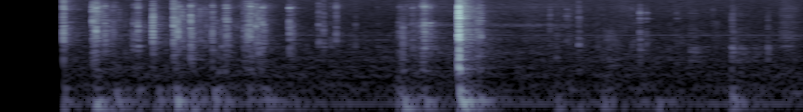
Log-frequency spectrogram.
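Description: Typing on a computer keyboard: a quick run of keystrokes, then one loud click a little past two seconds in, and a few lighter taps near the end.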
